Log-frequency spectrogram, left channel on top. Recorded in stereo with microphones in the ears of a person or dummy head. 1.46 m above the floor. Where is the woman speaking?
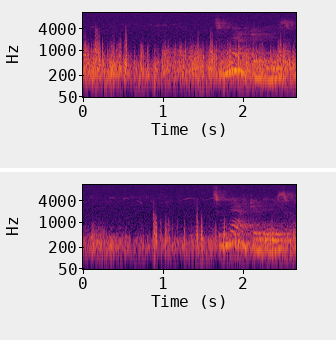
65° right (ahead or behind), 7 m.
